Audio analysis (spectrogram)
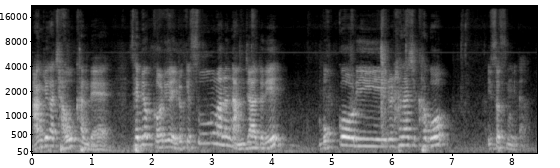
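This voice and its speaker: There is audible room echo and noticeable background noise as a man talks in a high pitch with lively intonation. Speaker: guest preacher. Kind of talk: sermon. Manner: fast.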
